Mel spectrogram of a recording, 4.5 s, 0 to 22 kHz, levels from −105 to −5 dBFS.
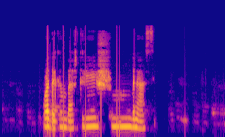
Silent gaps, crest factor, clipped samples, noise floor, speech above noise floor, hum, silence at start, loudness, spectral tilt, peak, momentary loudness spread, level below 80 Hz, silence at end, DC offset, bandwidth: none; 24 dB; under 0.1%; -72 dBFS; 47 dB; none; 0.9 s; -25 LUFS; -5.5 dB/octave; -4 dBFS; 12 LU; -62 dBFS; 1.45 s; under 0.1%; 11 kHz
